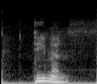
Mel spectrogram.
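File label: "Diemen", Dutch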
